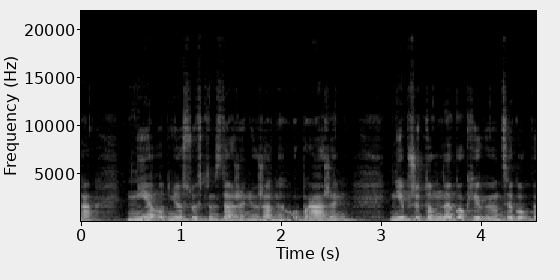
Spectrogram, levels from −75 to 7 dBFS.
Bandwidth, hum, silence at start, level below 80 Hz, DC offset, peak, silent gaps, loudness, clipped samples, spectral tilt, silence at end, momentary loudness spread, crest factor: 18.5 kHz; none; 0 s; -58 dBFS; under 0.1%; -8 dBFS; none; -25 LUFS; under 0.1%; -5 dB/octave; 0 s; 7 LU; 18 dB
